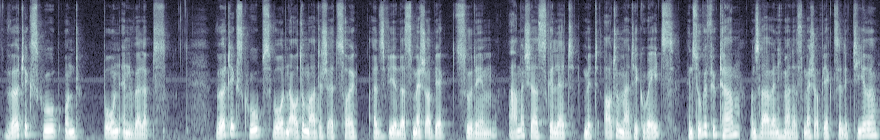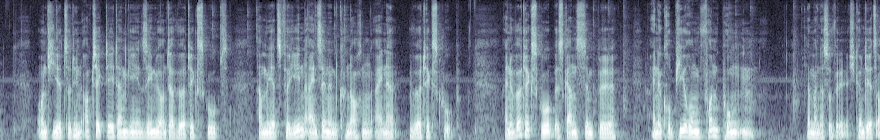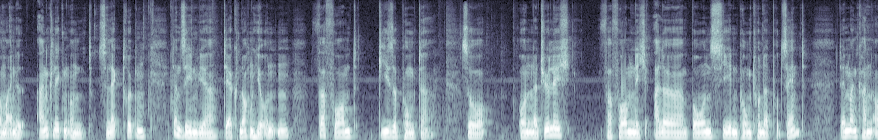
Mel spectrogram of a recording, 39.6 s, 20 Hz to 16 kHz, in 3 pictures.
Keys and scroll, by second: 20.3 Tab, 22.1 a, 22.9 c, 25.4 a, 34.0 Tab, 37.2 r.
